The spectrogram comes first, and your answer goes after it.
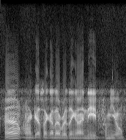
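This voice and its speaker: A man's voice: low-pitched, expressive, very fast, pushed and bright. A man playing a terse, probing police detective in a 1940s radio drama, with clipped, businesslike questioning. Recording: muffled vintage radio, faint noise.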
